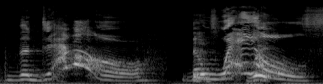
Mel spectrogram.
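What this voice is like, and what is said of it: Imitates another person's voice. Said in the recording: “That's my Lisa Kudrow impression. ... Wait, is Lisa Kudrow in this room right now? ... Uncanny.”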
